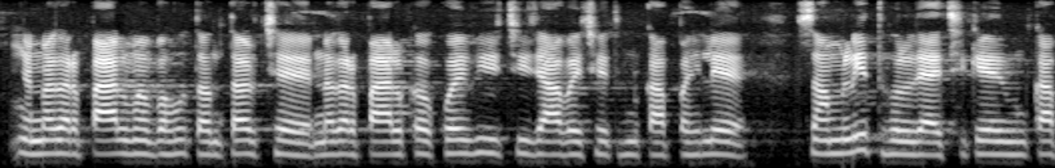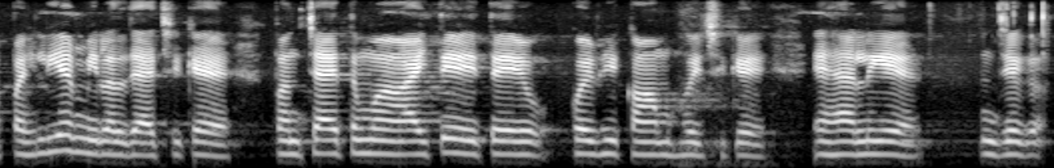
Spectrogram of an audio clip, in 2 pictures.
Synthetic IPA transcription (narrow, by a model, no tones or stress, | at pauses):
nəɡəɾpalmebəɦut̪ənt̪əɾt͡ʃʰɛnəɡəɾpalkekoibʱit͡ʃid͡ʒaβɛt͡ʃʰɛt̪ɔɦunkapəɦile | səmlit̪ɦold͡ʒajt͡ʃʰikeɦunkapəɦilijemiləld͡ʒajt͡ʃʰikepəɲt͡ʃajt̪meajt̪et̪ekoibʱikamɦojt͡ʃʰikeeɦalije | d͡ʒe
